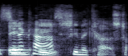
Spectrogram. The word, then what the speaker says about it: Cinecast: C-I-N-E. Cinecast, I think you pronounce it as such, yes.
